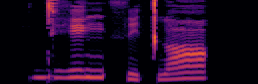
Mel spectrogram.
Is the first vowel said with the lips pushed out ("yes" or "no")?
no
